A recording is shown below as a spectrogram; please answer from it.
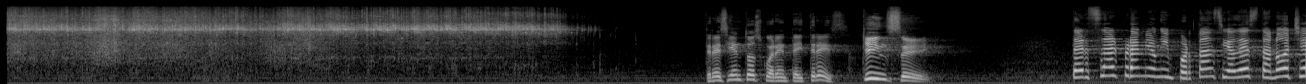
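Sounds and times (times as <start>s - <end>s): lottery balls rattling in spinning drums: 0.1s - 6.1s.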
